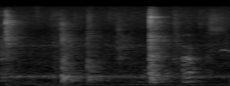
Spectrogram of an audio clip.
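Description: Two short clicks of a metal spoon against a plastic mixing bowl and oil bottle, about a second apart, as cooking oil is measured out by the tablespoon.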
